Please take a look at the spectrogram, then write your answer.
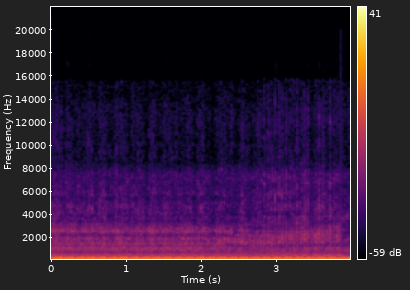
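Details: Dodge Challenger RT 5.7 V8, first start after a BBK long-tube header install: a deep idle with a sharp, regular puffing tick on each firing pulse, about three a second. Exhaust leak at the header clamps, which need fixing.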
